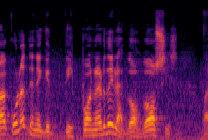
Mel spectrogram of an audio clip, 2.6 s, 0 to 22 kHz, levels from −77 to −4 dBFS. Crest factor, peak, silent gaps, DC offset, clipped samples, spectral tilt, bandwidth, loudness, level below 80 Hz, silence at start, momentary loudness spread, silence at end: 18 dB; -10 dBFS; none; under 0.1%; under 0.1%; -3.5 dB/octave; 15.5 kHz; -26 LUFS; -48 dBFS; 0 s; 10 LU; 0 s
